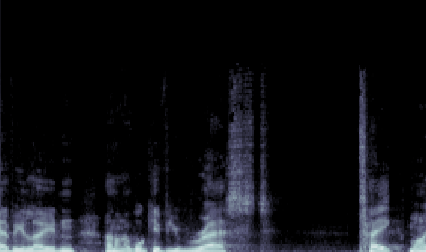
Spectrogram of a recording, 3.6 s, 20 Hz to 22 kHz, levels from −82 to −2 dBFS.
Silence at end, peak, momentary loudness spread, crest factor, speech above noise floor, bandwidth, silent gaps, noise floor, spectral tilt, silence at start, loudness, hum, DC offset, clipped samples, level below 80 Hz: 0 s; -4 dBFS; 9 LU; 16 dB; 42 dB; 12 kHz; none; -60 dBFS; -8 dB/octave; 0 s; -19 LUFS; none; under 0.1%; under 0.1%; -54 dBFS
